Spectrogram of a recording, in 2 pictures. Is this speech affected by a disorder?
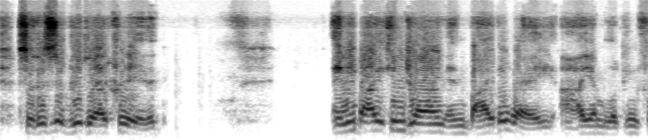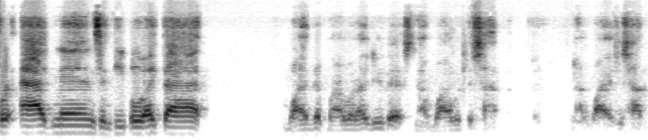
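No.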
